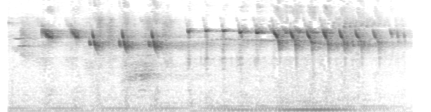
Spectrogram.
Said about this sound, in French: Pendant tout le film, on n'entend pas Emmanuel, mais les meuglements des vaches, le bruit de l'orage. Celui des oiseaux.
